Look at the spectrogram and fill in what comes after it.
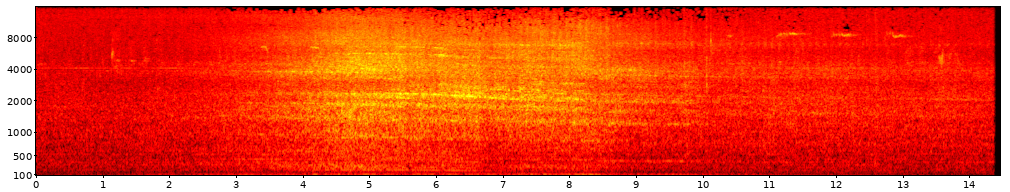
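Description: Red Deutsche Bahn electric multiple unit passing on the tracks: wheels rolling on the rails with a low hum, growing louder to a peak about four to eight seconds in, then fading away.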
